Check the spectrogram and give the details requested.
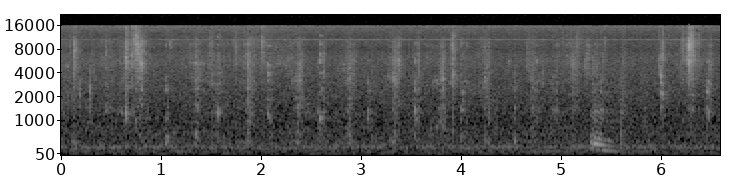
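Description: Close-miked chewing of a forkful of lettuce: many small smacking clicks from the mouth, with one brief falling vocal sound about five seconds in.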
